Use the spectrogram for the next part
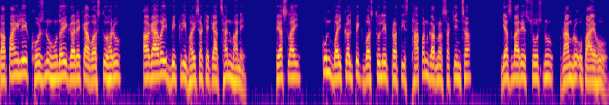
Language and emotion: Nepali, neutral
